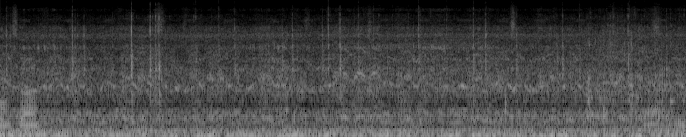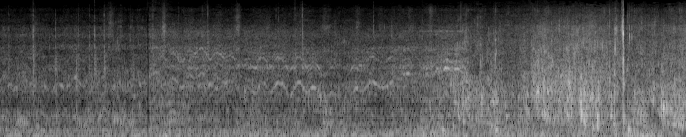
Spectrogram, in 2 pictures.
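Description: Low wind rumble on the microphone with a few faint clicks. Then, from about two-thirds of the way in, a loud splashing rush of feet wading through shallow river water.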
